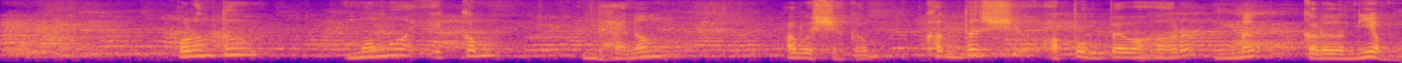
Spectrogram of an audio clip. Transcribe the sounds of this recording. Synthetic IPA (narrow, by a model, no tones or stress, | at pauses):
pɐɾɐnt̪u | mɐmɐekɐm | d̪ʱɐnɐm | ɐʋɐʃjɐkɐmkʰɐd̪ːɐʃjɐʔɐpɐmpjɐʋɐɦaːɾɐnɐkɐɾɐnjɐm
